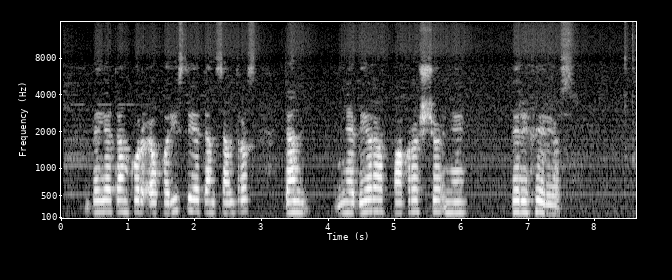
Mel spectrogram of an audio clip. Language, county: Lithuanian, Šiauliai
